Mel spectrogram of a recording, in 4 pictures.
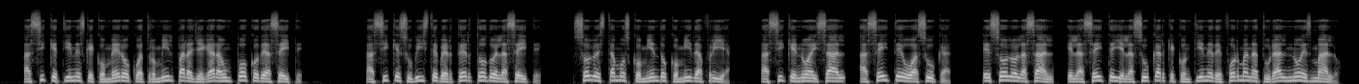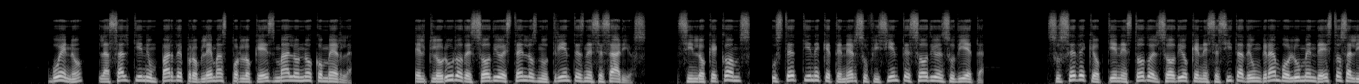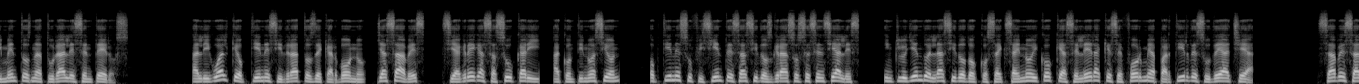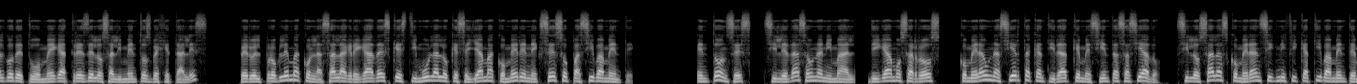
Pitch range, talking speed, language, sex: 130-170 Hz, 210 wpm, Spanish, male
